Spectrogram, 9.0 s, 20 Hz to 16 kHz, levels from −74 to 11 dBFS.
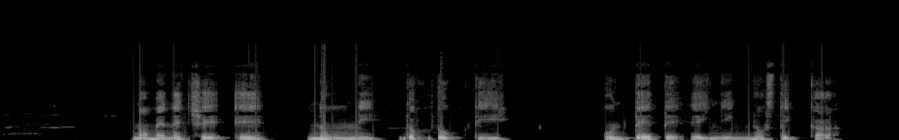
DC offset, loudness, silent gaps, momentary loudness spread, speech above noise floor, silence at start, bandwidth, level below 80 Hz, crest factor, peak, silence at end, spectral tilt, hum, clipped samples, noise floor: under 0.1%; -22 LUFS; 5.59-6.03 s; 10 LU; 34 dB; 1.35 s; 11 kHz; -48 dBFS; 20 dB; -4 dBFS; 0.6 s; -6.5 dB/octave; none; under 0.1%; -54 dBFS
